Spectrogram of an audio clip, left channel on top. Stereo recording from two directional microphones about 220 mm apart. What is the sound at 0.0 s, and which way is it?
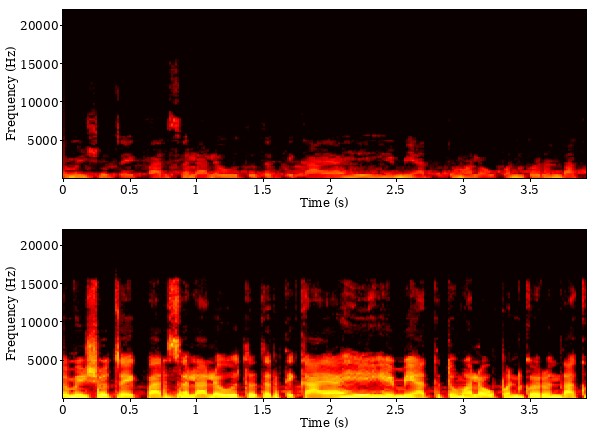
Speech, 45° right (ahead or behind).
